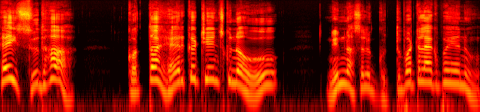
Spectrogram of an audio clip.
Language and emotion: Telugu, surprised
